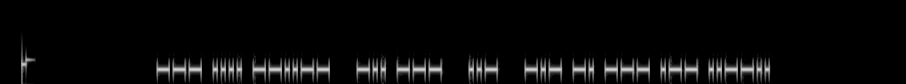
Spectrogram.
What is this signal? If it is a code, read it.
Morse code, heard as a keyed tone, about 30 wpm, 700 Hz. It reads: OH, DO U KNOW?
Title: Sentences from Top 500 Words and Abbreviations 30wpm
